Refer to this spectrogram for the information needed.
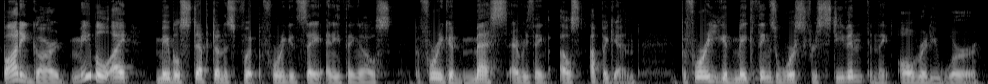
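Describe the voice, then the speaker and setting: A male audiobook-style narrator reads scripted fiction. His voice is mid-pitched and soft-edged, with a lively, varied intonation. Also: fairly quick. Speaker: podfic reader.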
